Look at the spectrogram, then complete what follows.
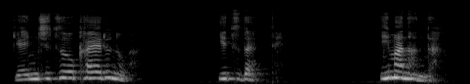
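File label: female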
